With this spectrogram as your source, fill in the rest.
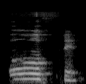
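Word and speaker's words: öffnen: ওফনে, ওফনে, ওফনে। ঠোঁটটাকে একদম গোল করে একটু ভিতরের দিকে টান দিয়ে প্রেসার দিয়ে একটু বলতে হবে ওফনে, ওফনে।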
